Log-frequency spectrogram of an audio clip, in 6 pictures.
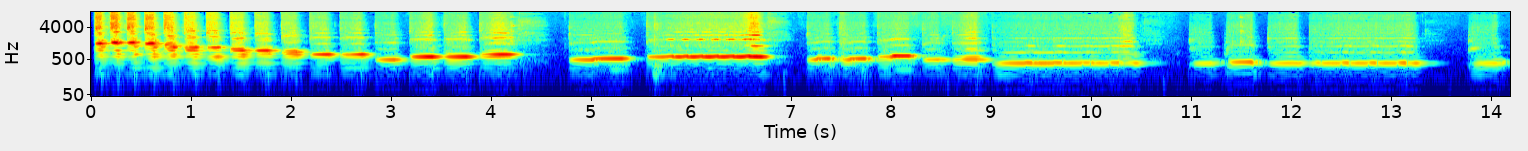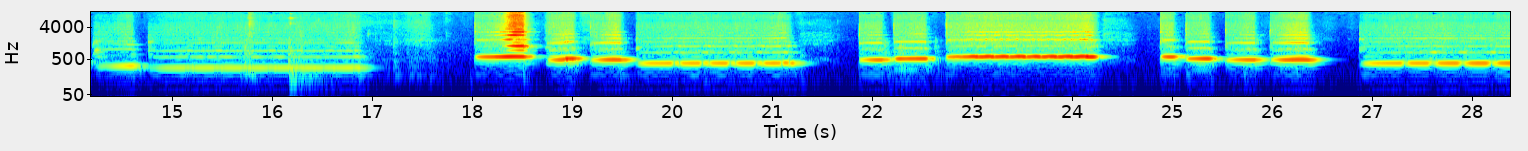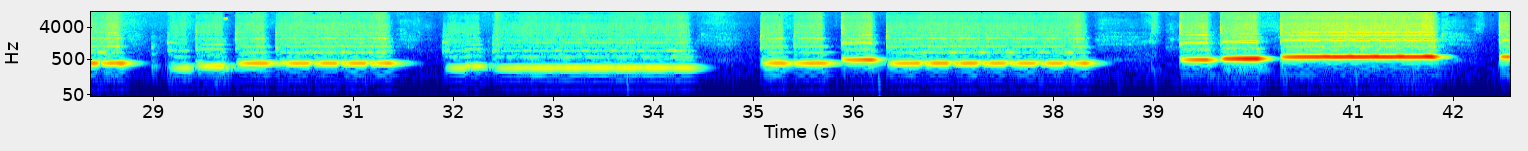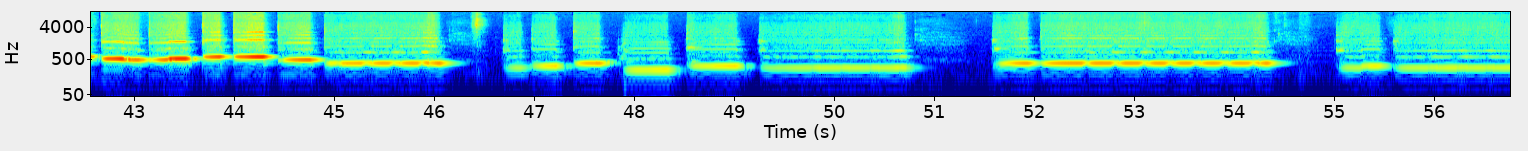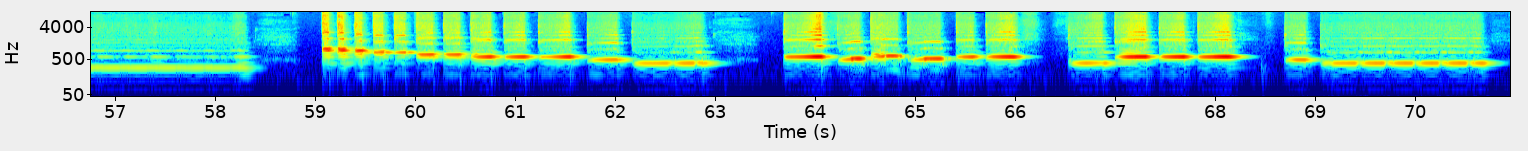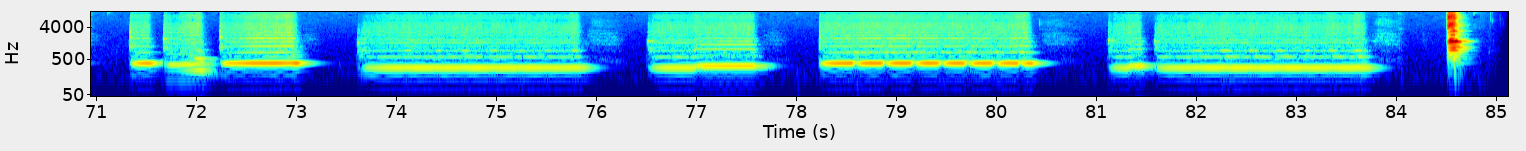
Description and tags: Sound of a slovak national instrument called fujara. Played by Frantisek Krstenik. It is technically a contrabass in the tabor pipe class. Ranging from 160 to 200 cm long (5'3" – 6'6") and tuned in A, G, or F. It has three tone holes (also called finger holes) located on the lower part of the main body. The sound is produced by a fipple at the upper end of the main body of the fujara. The air is led to the fipple through a smaller parallel pipe, air channel, mounted on the main body of the instrument. While it is possible to play the fundamental frequency on fujaras, the normal playing technique is based on overblowing the instrument. Because of the high aspect ratio of the sound chamber (great length versus small internal diameter), the player can use overtones to play a diatonic scale using only the three tone holes. The fujara is typically played while standing, with the instrument held vertically and usually braced against the right thigh.
ETHNIC, FUJARA, INSTRUMENT, MUSIC, SLOVAKIA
